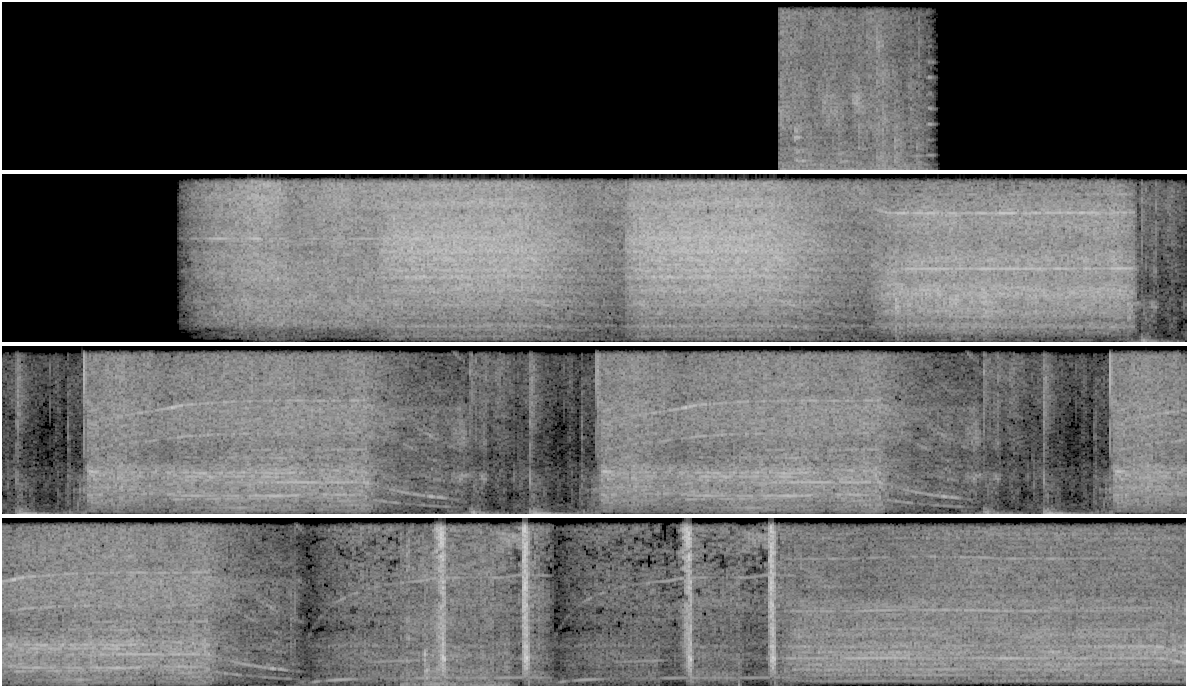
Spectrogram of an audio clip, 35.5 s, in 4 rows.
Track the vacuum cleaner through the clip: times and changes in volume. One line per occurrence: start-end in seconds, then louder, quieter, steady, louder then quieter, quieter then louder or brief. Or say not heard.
10.2-35.5 steady.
